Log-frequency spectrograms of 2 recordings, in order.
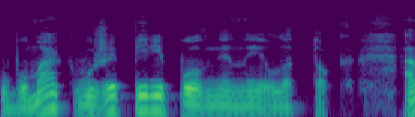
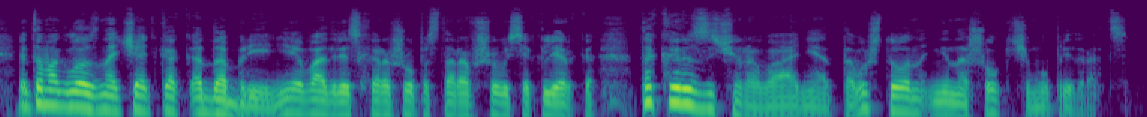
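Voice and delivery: ordinary delivery, nothing marked

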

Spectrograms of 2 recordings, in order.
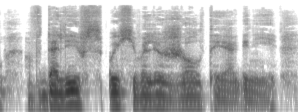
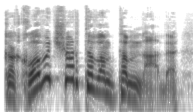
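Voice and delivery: much higher, exasperated driver's question; gruff disbelief; 12 semitones higher, 3 dB louder than usual. A narrator's reading. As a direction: demand it in cranky astonishment. Foul-mouthed driver demands to know.

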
